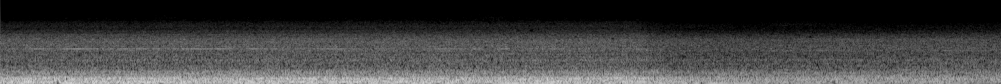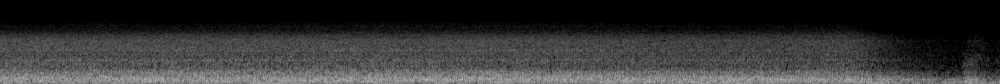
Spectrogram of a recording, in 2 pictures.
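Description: Water sprays and drums hard on a car's roof and windows, heard from inside the car.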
